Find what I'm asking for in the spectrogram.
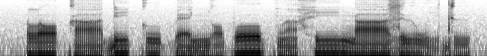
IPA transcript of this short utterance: lɔ˦ kaː˨ɗi˦ku˧ ɓɛ˨ ɲɔ˨poː˦kʷã˨ hiː˦ŋaː˧zɨ˧ wi˨dɨ˦

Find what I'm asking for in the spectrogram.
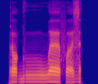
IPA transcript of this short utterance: ɾɔɡuː wɜfʌz

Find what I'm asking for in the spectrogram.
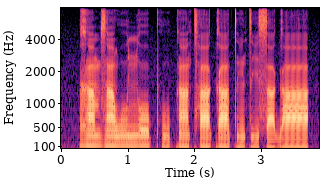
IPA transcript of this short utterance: ɣã˦mzã˦wu˦ɲoː˦ pʰu˨kã˦tʰa˦ ka˦˨tĩ˨ti˨sa˨ ɡaː˦

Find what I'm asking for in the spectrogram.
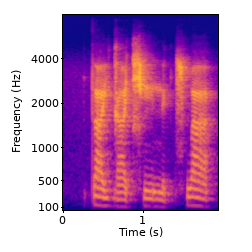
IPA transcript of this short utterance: t̪a˥˧jɡa˧ t͡ɕʰĩ˧n̪e˨k̚t͡sʰwa˥˧

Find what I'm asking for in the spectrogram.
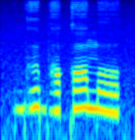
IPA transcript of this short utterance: bʱɯbʱɔ kɔmo

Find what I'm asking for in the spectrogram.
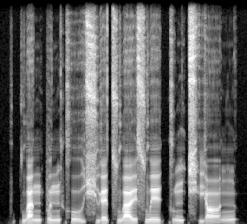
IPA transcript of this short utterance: t̪wa˧˥n pə˧˥nkʰo̰˨˩ʊ̯ɕɥɛ˧˥t͡swa˧˥ɪ̯ swe˥ɪ̯kʊ˧˥ŋt͡ɕʰjɑ̰˨˩˦ŋ

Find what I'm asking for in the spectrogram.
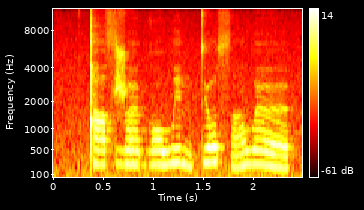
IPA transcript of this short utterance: ǃa˧sˤʐœ˧ɡɔ˧wɪ˦˨ŋ tʉ˦ sˤə̃˨˦wœ˦˨

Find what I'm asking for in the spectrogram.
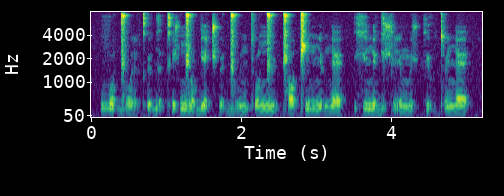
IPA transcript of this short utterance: vo˦ɡ͡ǁo˧˩rkʼʏ˦ɡɘ˨˦ kʼɪ˦ʃŋ͡ǁo˨˦ɡɾʲɛ˧˩t͡ʃʼʏ˨˦ ɡ͡ǁu˧˩n tʼo˦ ŋ͡ǁy˧˩ǁɔ˨˦ǁi˦m nʏ˨˦ɡnɛ˧˩ | xʲɘ˦nɘ˨˦ ɡʲɘ˧˩ʃrʏ˧˩ mʏ˦ʃ kʲo˧˩ɡtʼʏ˨˦ nɛ˨˦

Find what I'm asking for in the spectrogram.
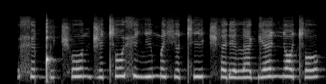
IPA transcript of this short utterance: xʲɒɡ͡ǃit͡ʃʰo nd͡ʒɐcʰoxʲɐ ʎimɛçɒ cʰit͡ʃʰɛɾʲɛ læɡʲæ ɲɒcʰo

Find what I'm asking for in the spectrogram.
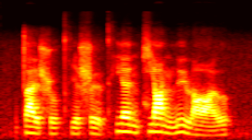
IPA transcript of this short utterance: t̪a˥˩ɪ̯ʂu˧˥t̪ʰi˧˥ ʂɻ̩˨˩t̪ʰjɛ˥˧nt͡ɕjɑ˥˧ŋn̪y˥˩ ɻɑ˨˩˦ʊ̯

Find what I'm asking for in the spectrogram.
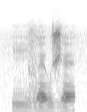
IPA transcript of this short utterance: ivɛu̯ʒɛ

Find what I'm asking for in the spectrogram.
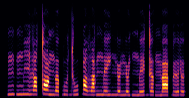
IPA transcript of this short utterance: ŋʏŋ͡mi letˤu ŋɜɓudu ɓɜðˤilŋ͡mej nə˞nə˞jŋ͡me dɜŋ͡ma ɓʏɾʏ

